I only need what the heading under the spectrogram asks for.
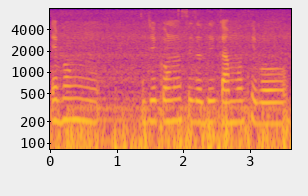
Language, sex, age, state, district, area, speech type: Odia, female, 30-45, Odisha, Koraput, urban, spontaneous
